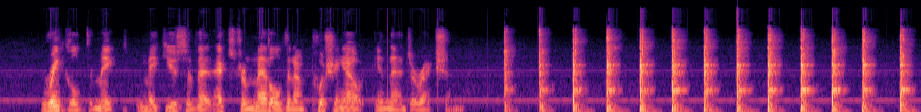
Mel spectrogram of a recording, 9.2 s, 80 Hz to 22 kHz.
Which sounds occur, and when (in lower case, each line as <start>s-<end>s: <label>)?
0.0s-9.2s: mechanisms
0.4s-1.2s: man speaking
1.4s-4.6s: man speaking
3.8s-3.9s: generic impact sounds
4.8s-4.9s: generic impact sounds
5.0s-5.2s: hammer
5.4s-5.5s: hammer
5.7s-5.8s: hammer
6.0s-6.2s: hammer
6.4s-6.5s: hammer
6.7s-6.9s: hammer
7.0s-7.2s: hammer
7.3s-7.5s: hammer
7.7s-7.8s: hammer
7.8s-7.9s: generic impact sounds
8.0s-8.1s: hammer
8.3s-8.5s: hammer
8.6s-8.7s: hammer
8.8s-8.9s: generic impact sounds
9.0s-9.1s: hammer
